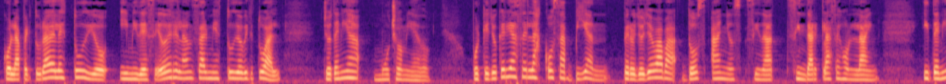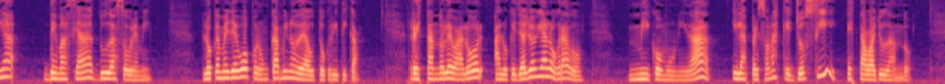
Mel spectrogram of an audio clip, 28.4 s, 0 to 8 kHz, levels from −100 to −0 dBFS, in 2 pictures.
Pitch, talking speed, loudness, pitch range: 195 Hz, 145 wpm, -15 LUFS, 180-225 Hz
